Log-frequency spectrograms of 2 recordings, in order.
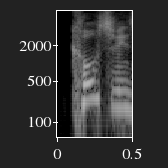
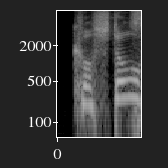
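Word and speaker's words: Corstorphine: back of names, Charlie informed me last week that Corsovin's not actually the proper way of pronouncing his last name. Oh, don't tell me that. What is it? Corstorfin. 60. Because it's Scottish.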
